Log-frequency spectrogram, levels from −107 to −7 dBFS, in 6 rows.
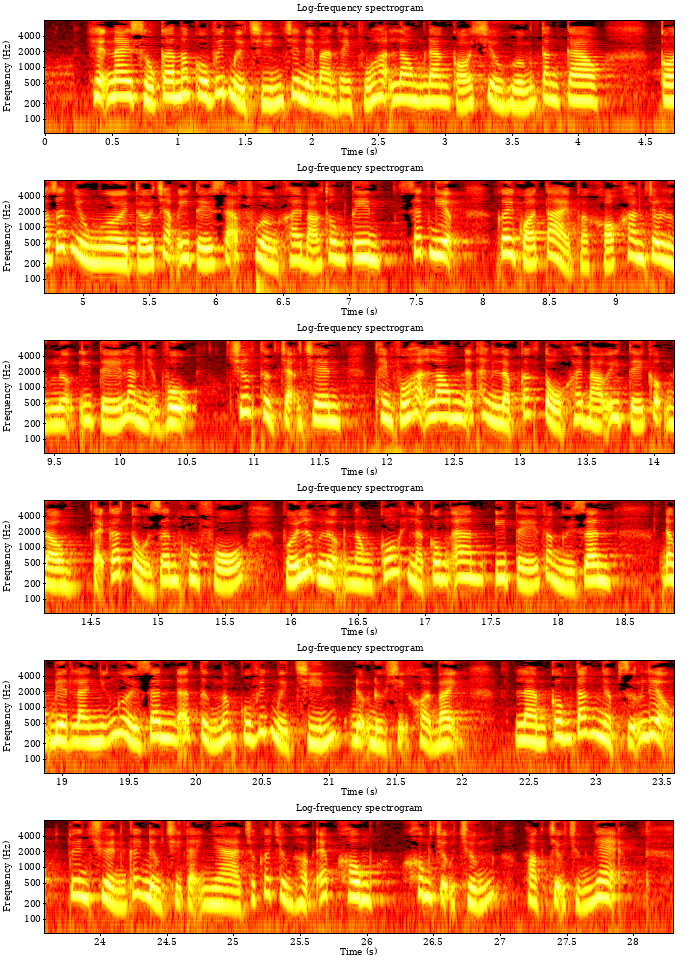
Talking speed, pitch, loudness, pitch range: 270 wpm, 245 Hz, -23 LUFS, 205-270 Hz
